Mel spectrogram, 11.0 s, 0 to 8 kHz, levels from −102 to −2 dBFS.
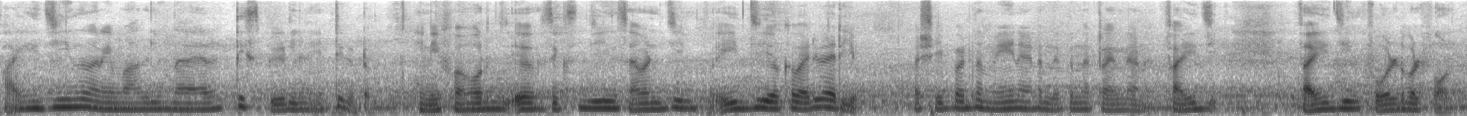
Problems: background sounds at intervals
